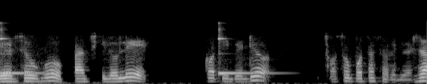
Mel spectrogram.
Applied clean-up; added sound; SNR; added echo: classical method spectral subtraction.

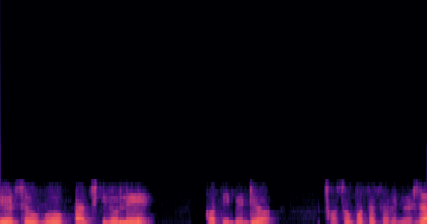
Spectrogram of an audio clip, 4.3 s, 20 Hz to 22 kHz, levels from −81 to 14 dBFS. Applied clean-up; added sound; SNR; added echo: none; none; none; none.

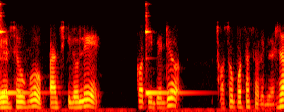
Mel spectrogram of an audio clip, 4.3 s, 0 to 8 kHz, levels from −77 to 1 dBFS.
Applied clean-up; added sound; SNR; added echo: none; Marimba, xylophone; 6 dB; none.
